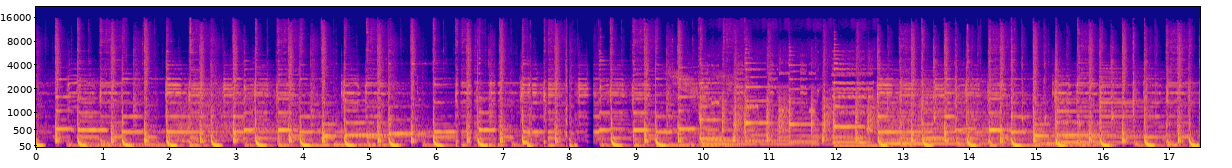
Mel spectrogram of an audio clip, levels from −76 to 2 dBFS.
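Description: Short concealed packet loss occurs at 6.31, 6.52 and 6.87 s. Each time, about 40 ms of audio arrived too late to decode, and the receiver bridged the hole by extending the preceding sound before blending back. Each bridge is heard as a brief smear or wobble.

From 7.31 to 8.41 s, repeated packet loss produces a robotic sound. Seven separate gaps, the longest 83 ms, remove about 320 ms in total. Concealment covers roughly 29% of the stretch, which leaves it choppy.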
